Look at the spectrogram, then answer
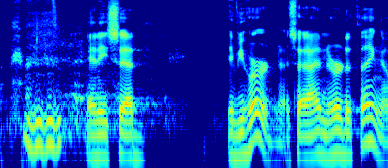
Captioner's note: laugh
